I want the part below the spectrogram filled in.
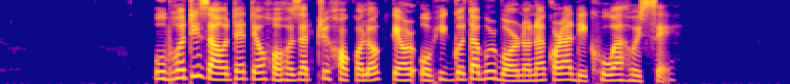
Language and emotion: Assamese, neutral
